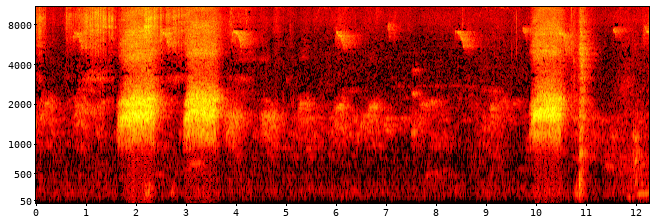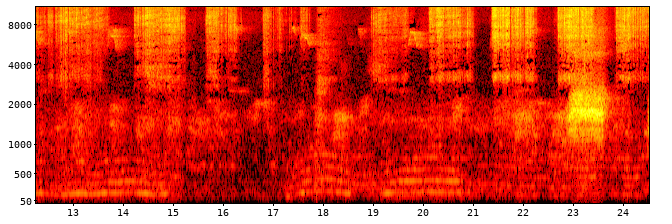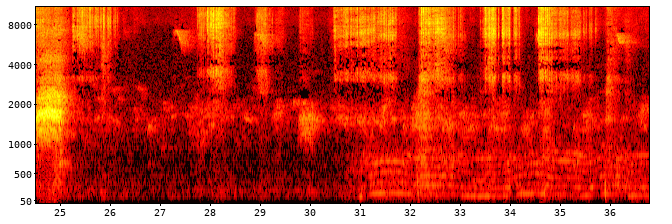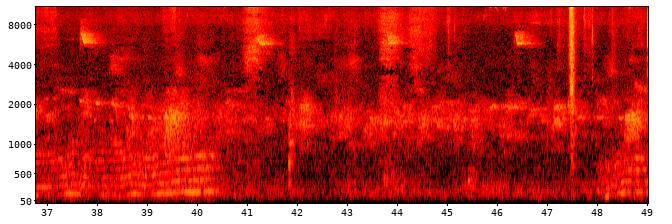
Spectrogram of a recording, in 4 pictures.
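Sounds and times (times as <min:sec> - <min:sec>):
razor scraping through hair: 0:00.0 - 0:03.7, 0:11.9 - 0:26.2, 0:27.7 - 0:36.7.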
